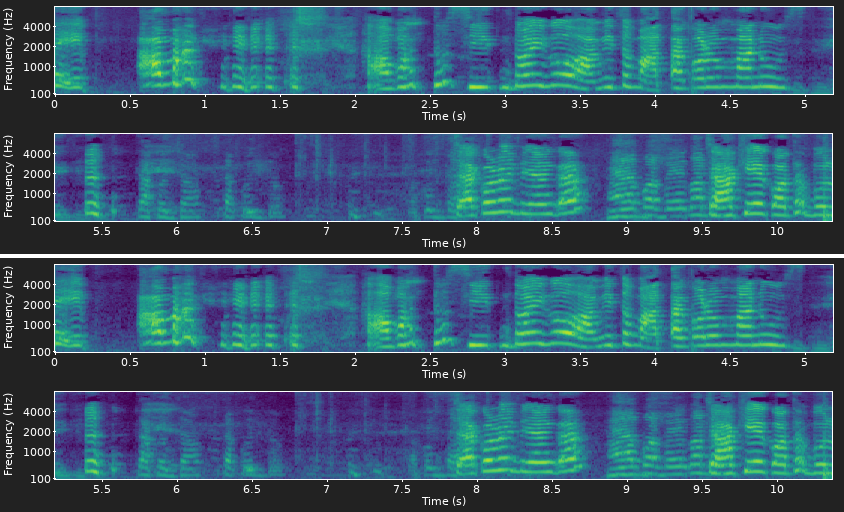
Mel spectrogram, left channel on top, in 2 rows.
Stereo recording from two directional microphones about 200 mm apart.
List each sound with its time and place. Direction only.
0.0 s a sound: 20° left (ahead or behind)
1.6 s a woman's voice: 15° right (ahead or behind)
2.0 s a woman's voice: centre (ahead or behind)
7.8 s a woman's voice: 10° left (ahead or behind)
